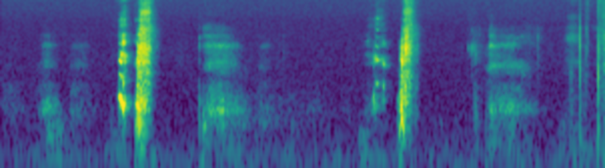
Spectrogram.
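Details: Two forceful, congested sneezes into tissues, each led by a quick indrawn breath, with soft breathing and sniffing between them: a fast pollen-triggered hay fever sneezing fit.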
